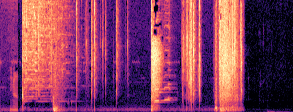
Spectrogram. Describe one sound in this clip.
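A gun fires with a sharp bang.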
